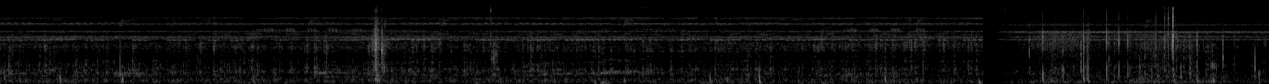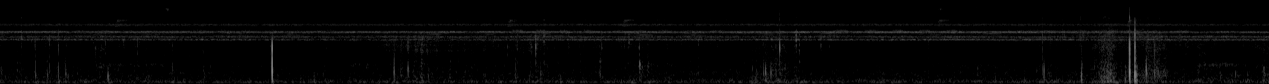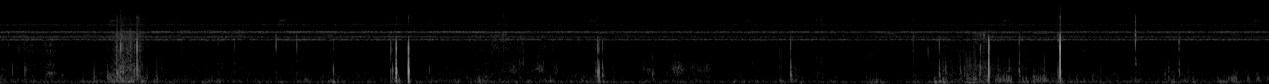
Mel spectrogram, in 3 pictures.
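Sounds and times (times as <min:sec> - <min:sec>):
crickets trilling: 0:00.0 - 0:38.0.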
